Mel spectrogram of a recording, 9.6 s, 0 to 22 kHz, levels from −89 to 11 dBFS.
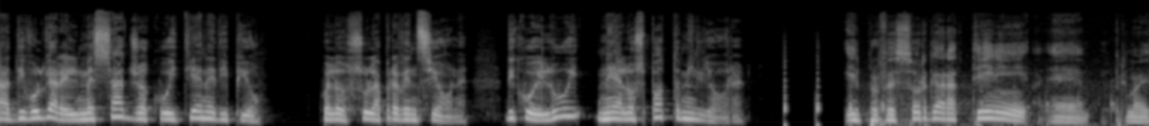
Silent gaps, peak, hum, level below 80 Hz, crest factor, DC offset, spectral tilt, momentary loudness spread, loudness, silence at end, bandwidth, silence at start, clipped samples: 6.59-6.79 s, 6.85-7.03 s; -8 dBFS; none; -48 dBFS; 18 dB; under 0.1%; -5.5 dB/octave; 16 LU; -24 LUFS; 0 s; 16 kHz; 0 s; under 0.1%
